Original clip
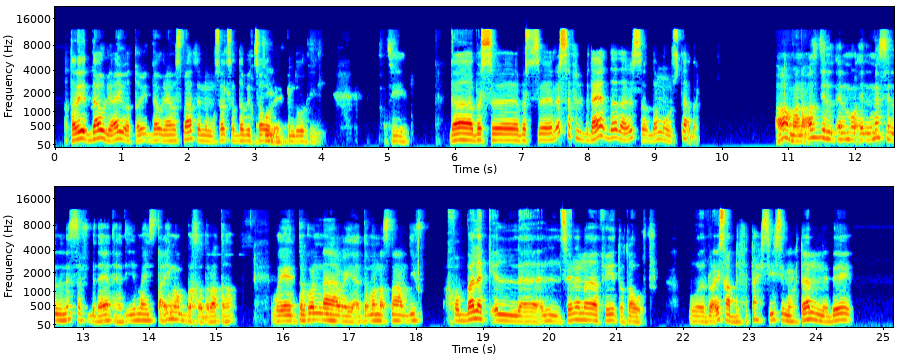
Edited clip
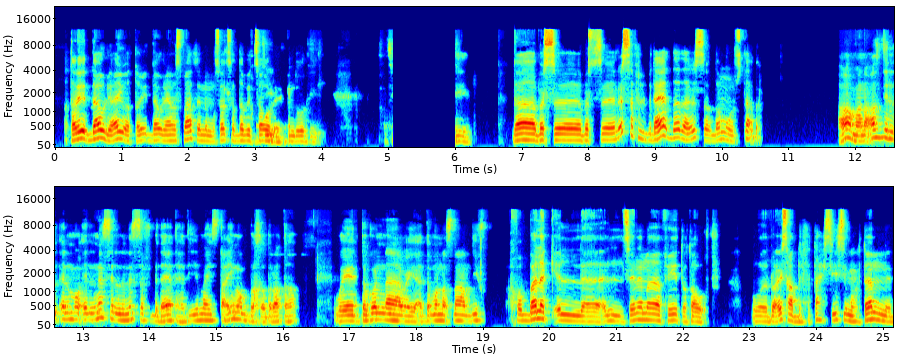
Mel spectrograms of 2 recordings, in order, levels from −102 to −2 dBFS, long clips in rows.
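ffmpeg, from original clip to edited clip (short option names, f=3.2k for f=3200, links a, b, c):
-filter_complex "[0:a]asplit=2[a][b];[a]atrim=end=5.06,asetpts=PTS-STARTPTS,afade=t=out:st=5.056:d=0.004:c=hsin,apad=pad_dur=0.94[c];[b]atrim=start=5.06,asetpts=PTS-STARTPTS,afade=t=in:d=0.004:c=hsin[d];[c][d]concat=n=2:v=0:a=1"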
